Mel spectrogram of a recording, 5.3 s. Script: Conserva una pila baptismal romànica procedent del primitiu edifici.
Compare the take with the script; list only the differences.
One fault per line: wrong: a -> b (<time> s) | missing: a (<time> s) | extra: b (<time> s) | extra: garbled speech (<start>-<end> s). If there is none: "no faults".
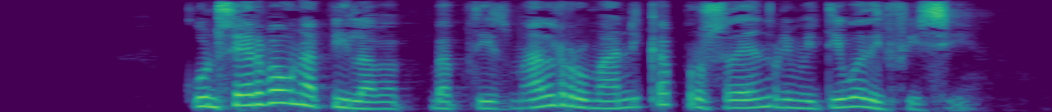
missing: del (3.9 s)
